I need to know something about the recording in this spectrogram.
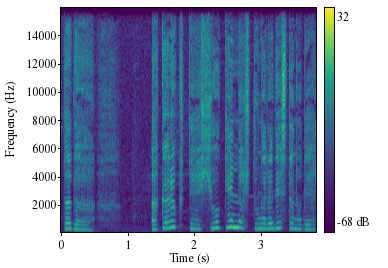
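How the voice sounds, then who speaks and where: A woman's voice: very high-pitched, rapid-fire, dark tone, dry recording. A woman playing a polite, sweet, teasing teenage schoolgirl in a Japanese visual novel. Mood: polite, earnest.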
